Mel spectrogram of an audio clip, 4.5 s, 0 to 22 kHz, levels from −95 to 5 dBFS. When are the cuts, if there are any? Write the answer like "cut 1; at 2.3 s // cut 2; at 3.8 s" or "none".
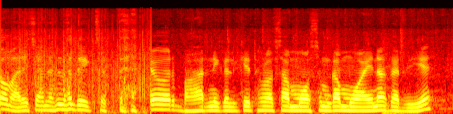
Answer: cut 1; at 1.5 s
